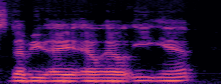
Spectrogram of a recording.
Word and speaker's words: Wallen: It's real simple, just Jay Wallen Fishing. It's Wallen, like Morgan Wallen. You know, I'm really glad that Morgan Wallen's gotten famous because now maybe people pronounce my name right.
